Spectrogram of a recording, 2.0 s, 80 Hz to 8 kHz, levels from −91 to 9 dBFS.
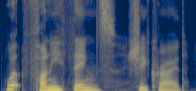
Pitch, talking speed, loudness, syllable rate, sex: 210 Hz, 155 wpm, -18 LUFS, 3.4 syllables/s, female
